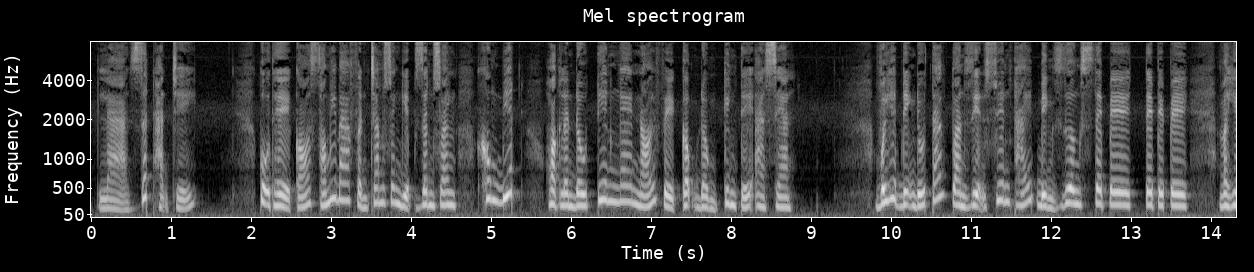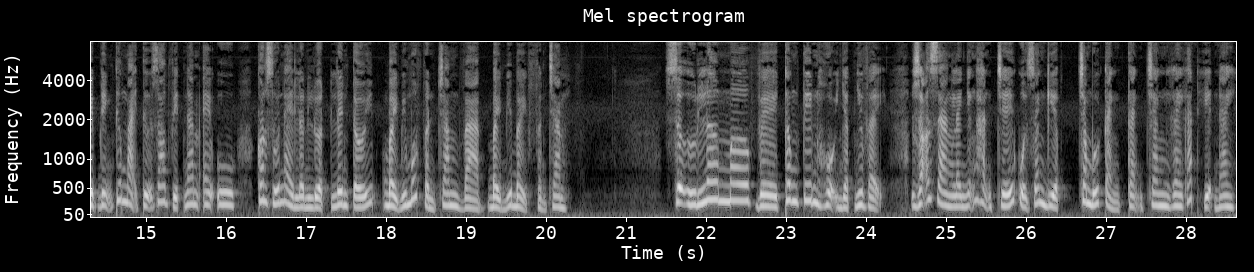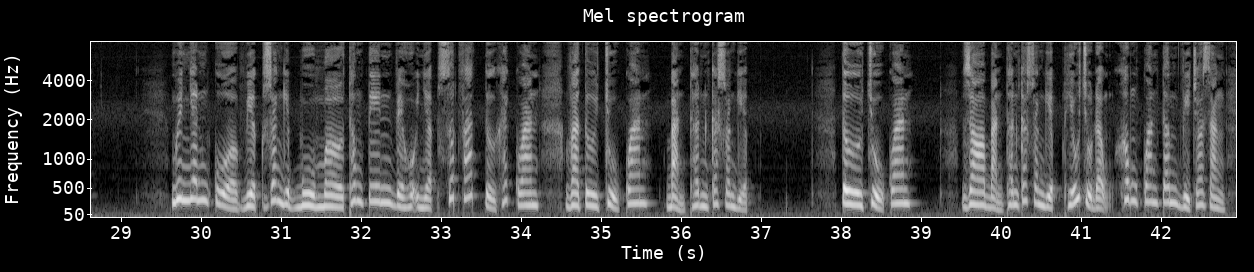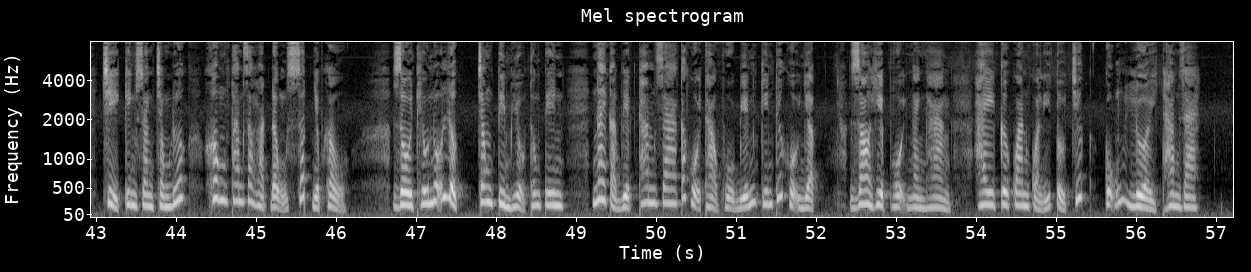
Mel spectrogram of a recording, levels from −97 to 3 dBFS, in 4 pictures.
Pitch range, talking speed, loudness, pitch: 180-250 Hz, 190 wpm, -21 LUFS, 210 Hz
